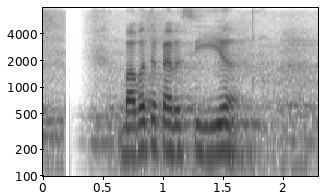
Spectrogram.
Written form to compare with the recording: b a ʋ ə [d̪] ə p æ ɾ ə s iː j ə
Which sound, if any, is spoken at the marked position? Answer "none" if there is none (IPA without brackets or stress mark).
t̪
